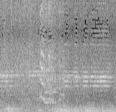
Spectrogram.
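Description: A loud, uneven low rumble with rain noise, heard from inside a moving auto-rickshaw on a wet road. A short wavering higher tone comes about a second in.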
